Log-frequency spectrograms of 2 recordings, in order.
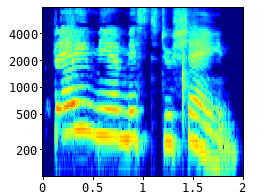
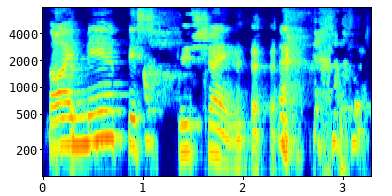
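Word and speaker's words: Bei mir bist du schön: your second song now, which I butchered the pronunciation earlier. I'm going to try and say it right now. Is it Bei mir Mist du Shane? Bei mir Mist du Shane.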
